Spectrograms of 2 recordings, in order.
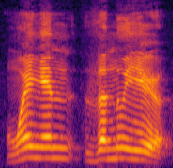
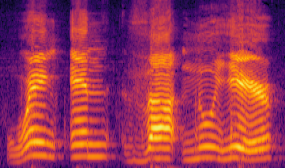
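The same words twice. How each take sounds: First: The phrase is said fast, with the reduced. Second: The phrase is said slowly and fully.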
